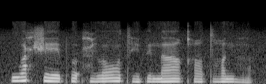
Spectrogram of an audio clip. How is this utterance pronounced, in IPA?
w ɤ ħ ʃ eː pʰ ɤ ʔ ħ e̤ l ɔː tʰ e̤ pʲ ɤ n aː qʰ e tˤ e̤ u̯ n a̤

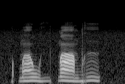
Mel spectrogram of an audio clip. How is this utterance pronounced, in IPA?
ɓ ɐ̃˩˧˩ w i̤˧˩ ɓ ã˧˩ b ɨ˩˧˩

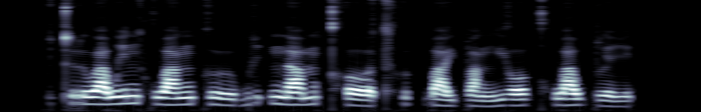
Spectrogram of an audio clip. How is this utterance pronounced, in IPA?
t r u˧ a̯ w i˥˩ n k w a˦˥ ŋ k ɯː˨˩ b i˥˩ ʔ n a˦˥ m kʰ ɤː˨˩ tʰ ɯ˥˩ k̚ w a˧ j p a˩˦ ŋ j ɤː˦˥ kʰ w a˥˩ w p l i˨˩ t̚

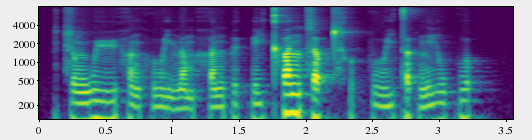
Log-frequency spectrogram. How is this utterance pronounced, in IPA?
t͡s ʊ˨˧ ŋ w yː˨˧ h ɐ˨˩ ŋ h uː˨˩ j n̪ ɐ˨˩ m h ɐ˨ n p ɪ˧ k̚ e˨˧ j kʰ ɐ˥ n t͡s ɐ˨˥ p̚ t͡sʰ ʊ˧ k̚ f uː˨˥ j t̪ ɐ˨ k̚ n̪ iː˧ w kʷ ɐ˥ p̚

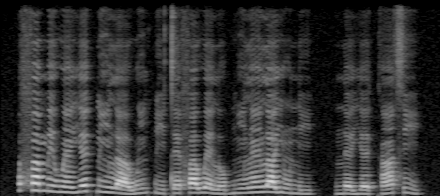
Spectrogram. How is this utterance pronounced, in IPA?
f a˦ m e˧ w ɛ̃˧ j ɛ˦ k͡p ĩ˧ l a˨ w ĩ˧ k͡p i˨ t ɛ˧ f a˦ w ɛ˦˨ l o˧ b ĩ˧ l ɛ̃˦ l a˦ j ũ˧ n i˧ | n ɛ˨ j ɛ˨ k ã˨˦ s i˦˨

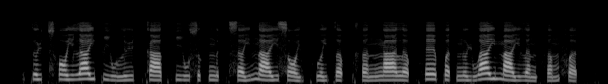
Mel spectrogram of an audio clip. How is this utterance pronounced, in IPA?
t̪ ɵ˧ ɥ t͡sʰ ɔː˧ j l aː˥ j p iː˨˩ w l yː˨ t̚ k aː˨˧ t̪ʰ iː˨ w s ʊ˧ k̚ ŋ ɵ˨˥ t̚ s ɐ˨˥ j n̪ aː˨˧ j s ɔː˨˩ j kʷʰ ɐ˨ j t̪ ɐ˨˥ p̚ kʰ ɐ˨˧ n ŋ aː˧ l ɐ˨˥ p̚ h ɛː˥ p ɐ˧ t̚ n̪ ɵ˨ ɥ w aː˥ j m aː˨ j l ɐ˨˩ n h ɐ˨˥ m f ɐ˨˥ t̚

